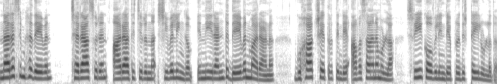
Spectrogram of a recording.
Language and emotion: Malayalam, neutral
